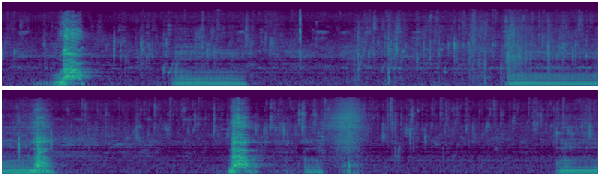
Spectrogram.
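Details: Family of Tibetan Mastiffs: loud deep barks spaced several seconds apart, separated by lower growling or rumbling sounds, with steady background hum.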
